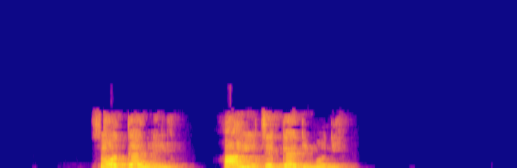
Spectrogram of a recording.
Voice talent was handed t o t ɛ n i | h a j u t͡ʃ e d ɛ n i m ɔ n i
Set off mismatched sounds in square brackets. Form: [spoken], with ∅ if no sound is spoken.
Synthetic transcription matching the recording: [s] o t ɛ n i | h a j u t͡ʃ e [ɡ] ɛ [d] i m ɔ n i

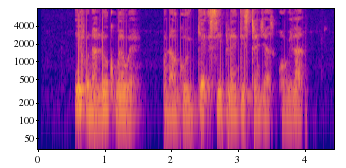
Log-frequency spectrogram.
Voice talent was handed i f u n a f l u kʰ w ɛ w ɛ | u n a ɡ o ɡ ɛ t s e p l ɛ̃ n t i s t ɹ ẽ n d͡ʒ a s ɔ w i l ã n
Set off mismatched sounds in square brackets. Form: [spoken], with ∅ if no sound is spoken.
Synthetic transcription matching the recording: i f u n a [∅] l u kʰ w ɛ w ɛ | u n a ɡ o ɡ ɛ t s [i] p l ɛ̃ n t i s t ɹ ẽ n d͡ʒ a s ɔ w i l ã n

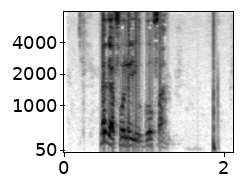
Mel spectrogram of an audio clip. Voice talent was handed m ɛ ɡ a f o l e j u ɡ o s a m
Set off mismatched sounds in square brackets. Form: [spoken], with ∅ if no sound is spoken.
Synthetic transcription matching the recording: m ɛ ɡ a f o l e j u ɡ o [f] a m

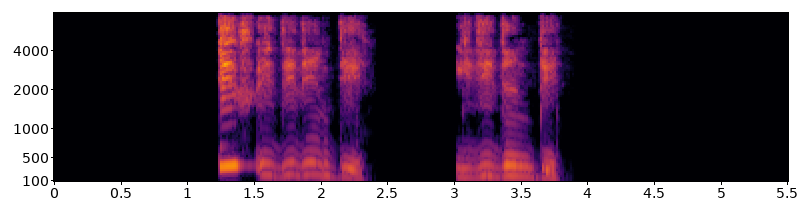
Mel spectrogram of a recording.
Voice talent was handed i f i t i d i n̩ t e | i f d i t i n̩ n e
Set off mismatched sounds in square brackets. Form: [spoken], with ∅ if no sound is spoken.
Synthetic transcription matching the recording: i f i [d] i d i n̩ [d] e | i [∅] d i [d] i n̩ [d] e

